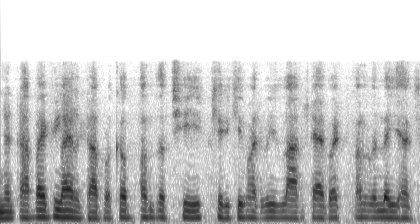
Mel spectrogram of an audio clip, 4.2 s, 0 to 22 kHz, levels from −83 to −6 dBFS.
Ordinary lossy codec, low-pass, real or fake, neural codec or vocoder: none; 7.2 kHz; fake; codec, 16 kHz in and 24 kHz out, 0.8 kbps, FocalCodec, streaming, 65536 codes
